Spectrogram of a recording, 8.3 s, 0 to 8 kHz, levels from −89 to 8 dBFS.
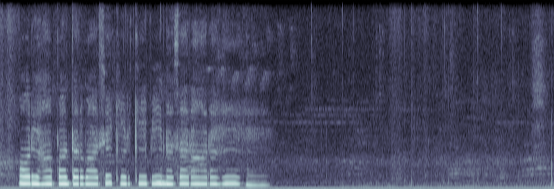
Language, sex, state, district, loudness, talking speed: Hindi, female, Rajasthan, Jaipur, -13 LUFS, 70 wpm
